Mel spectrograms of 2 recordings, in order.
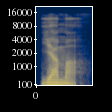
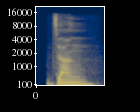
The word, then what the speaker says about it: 山: Have you noticed that the kanji yama is pronounced differently in different words? We have learned that this kanji pronounced yama in Yamada, the popular surname in Japan. Here, it is pronounced zan. But why does this kanji sound like yama in one word and zan in another?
